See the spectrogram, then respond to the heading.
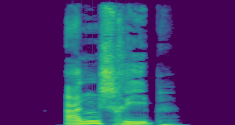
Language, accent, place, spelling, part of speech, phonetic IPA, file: German, Germany, Berlin, anschrieb, verb, [ˈanˌʃʁiːp], De-anschrieb.ogg
- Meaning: first/third-person singular dependent preterite of anschreiben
